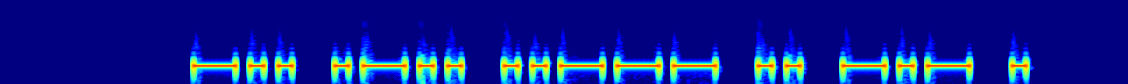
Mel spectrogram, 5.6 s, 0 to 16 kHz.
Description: Morse code, heard as a keyed tone, about 17 wpm, 700 Hz. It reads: DL2IKE
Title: DXCC-100 Call Signs - 6 Characters - 17wpm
